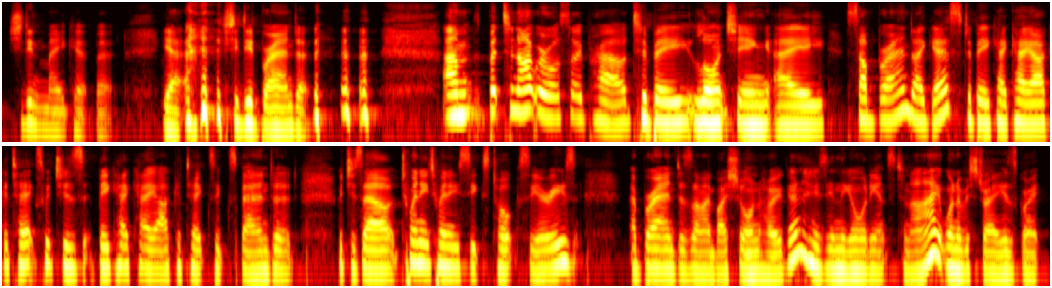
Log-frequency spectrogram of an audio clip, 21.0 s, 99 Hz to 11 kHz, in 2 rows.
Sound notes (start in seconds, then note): 2.9 laughing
